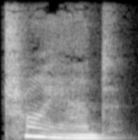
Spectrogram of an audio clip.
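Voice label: "triad", British English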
